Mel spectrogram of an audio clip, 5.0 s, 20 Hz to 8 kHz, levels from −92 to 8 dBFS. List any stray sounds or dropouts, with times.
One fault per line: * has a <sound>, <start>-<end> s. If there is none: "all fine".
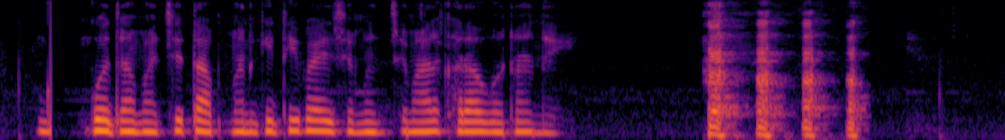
* has a laugh, 3.5-4.4 s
